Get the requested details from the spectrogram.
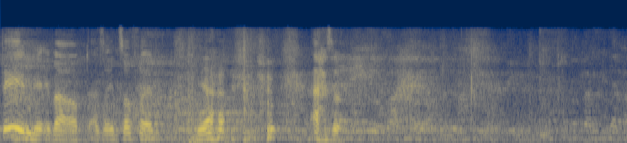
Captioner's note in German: Zurufe von der LINKEN: Oh!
